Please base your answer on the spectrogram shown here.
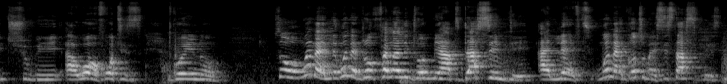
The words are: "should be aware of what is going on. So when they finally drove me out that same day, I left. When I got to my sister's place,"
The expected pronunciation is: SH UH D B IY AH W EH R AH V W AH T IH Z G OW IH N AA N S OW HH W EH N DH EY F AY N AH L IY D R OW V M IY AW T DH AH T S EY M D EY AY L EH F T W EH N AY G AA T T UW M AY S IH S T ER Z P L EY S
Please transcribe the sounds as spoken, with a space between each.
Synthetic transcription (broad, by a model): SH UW B IY AH W EH R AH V W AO T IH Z G OW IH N AA N S OW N W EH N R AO F AY N AH L IY D R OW P M IY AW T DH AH T S EY M D EY AY L EH F T W EH N AY G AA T T UW M AY S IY S T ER S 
